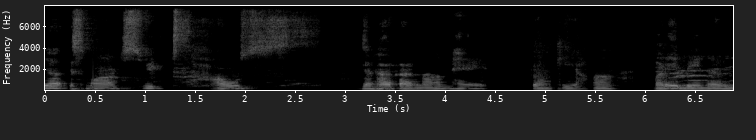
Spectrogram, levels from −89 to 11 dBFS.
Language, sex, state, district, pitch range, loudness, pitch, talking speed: Hindi, male, Bihar, Jahanabad, 120-140 Hz, -48 LUFS, 130 Hz, 115 wpm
